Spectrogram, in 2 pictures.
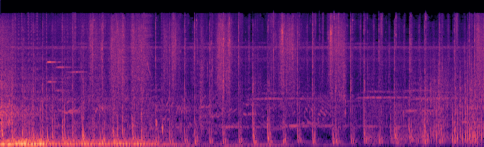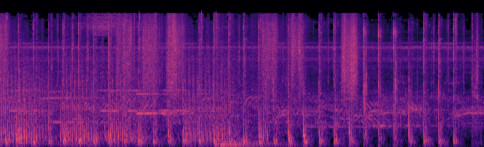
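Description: Quick footsteps run over a dirt path.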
